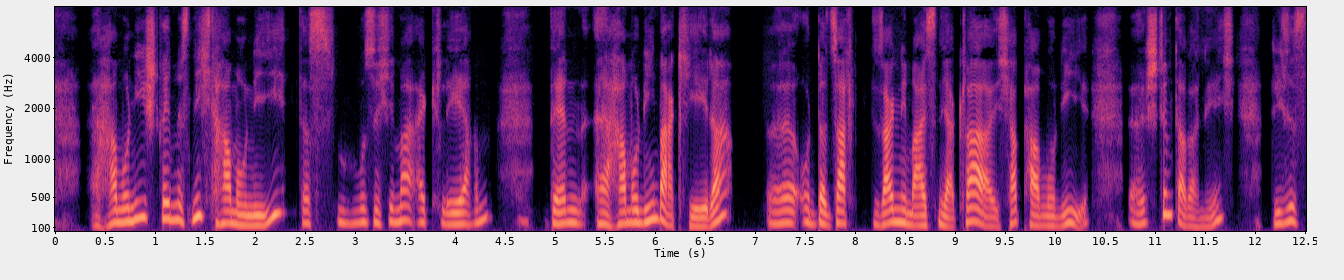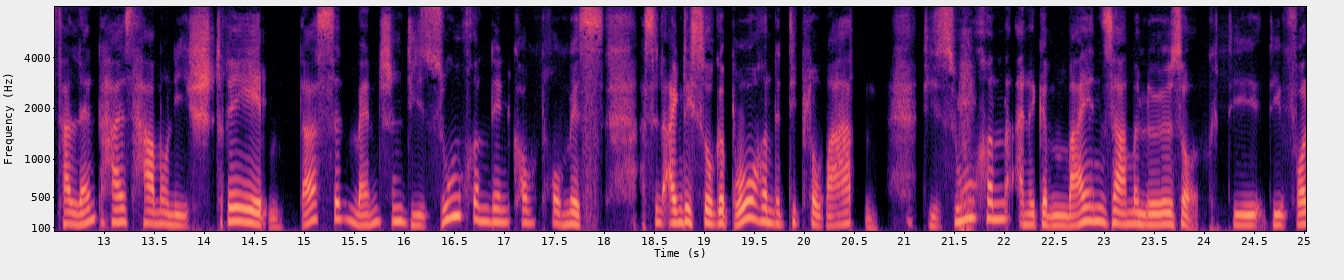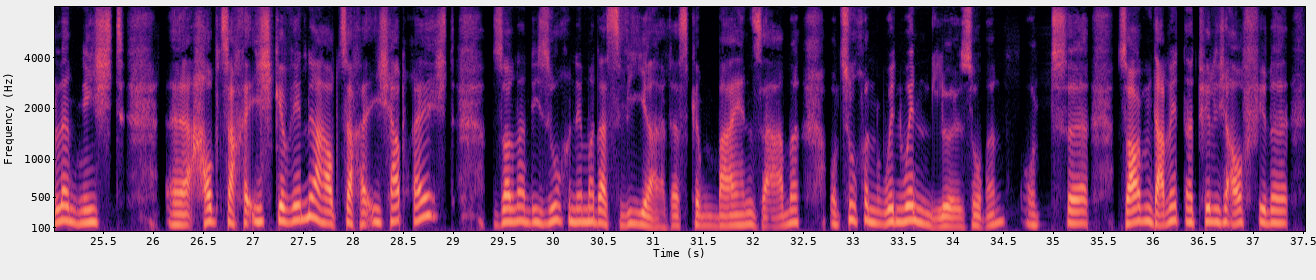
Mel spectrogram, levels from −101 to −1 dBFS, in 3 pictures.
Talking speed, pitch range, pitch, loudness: 135 wpm, 140-180 Hz, 160 Hz, -28 LUFS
